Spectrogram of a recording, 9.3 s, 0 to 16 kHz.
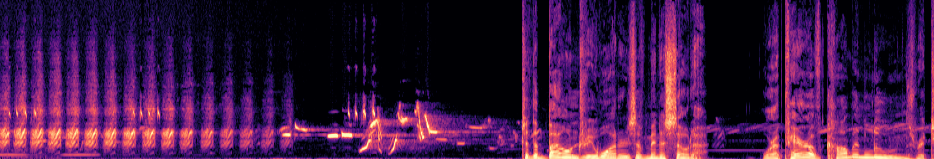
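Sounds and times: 
western meadowlarks singing in a western canyon: 0.0 - 9.3
speech: 5.2 - 9.3.

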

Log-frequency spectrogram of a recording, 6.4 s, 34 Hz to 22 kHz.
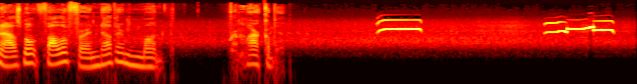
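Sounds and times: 
speech: 0.0 - 3.0
steady hiss: 0.0 - 6.3
black-bellied plover whistled calls: 3.8 - 4.3, 5.4 - 6.2.

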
